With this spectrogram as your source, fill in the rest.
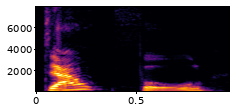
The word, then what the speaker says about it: doubtful: B comes after M and then doubtful and debt where the B comes before the T in all of these words the B is not pronounced there are some exceptions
